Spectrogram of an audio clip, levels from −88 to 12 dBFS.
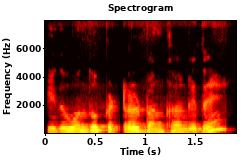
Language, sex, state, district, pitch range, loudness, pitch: Kannada, female, Karnataka, Bangalore, 200-225 Hz, -15 LUFS, 210 Hz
